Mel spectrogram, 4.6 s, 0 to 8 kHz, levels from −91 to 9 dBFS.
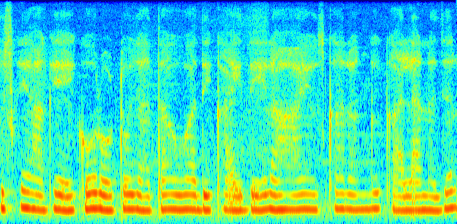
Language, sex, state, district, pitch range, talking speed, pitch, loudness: Hindi, female, Bihar, Vaishali, 190-205 Hz, 210 wpm, 200 Hz, -14 LUFS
